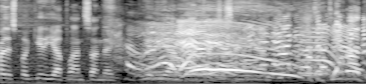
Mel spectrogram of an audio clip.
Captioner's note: girls cheer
